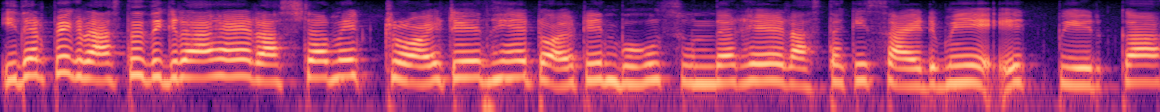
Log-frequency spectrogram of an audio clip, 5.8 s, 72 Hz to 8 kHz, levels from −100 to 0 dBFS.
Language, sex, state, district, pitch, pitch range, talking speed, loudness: Hindi, female, Uttar Pradesh, Deoria, 270 Hz, 255-310 Hz, 270 wpm, -15 LUFS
